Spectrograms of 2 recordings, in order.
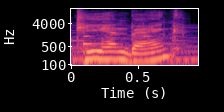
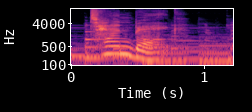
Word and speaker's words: Tenbank: How do you say the name Ken Bank? Nope. Bank? Uh-uh. So, what is it? Tenbank. 10 as in Tennessee.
